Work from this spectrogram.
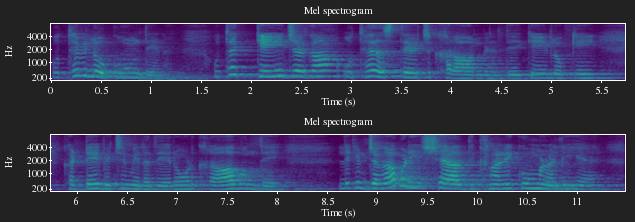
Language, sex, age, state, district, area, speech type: Dogri, female, 30-45, Jammu and Kashmir, Samba, rural, spontaneous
